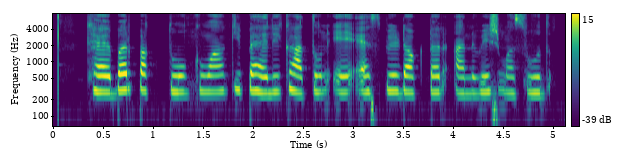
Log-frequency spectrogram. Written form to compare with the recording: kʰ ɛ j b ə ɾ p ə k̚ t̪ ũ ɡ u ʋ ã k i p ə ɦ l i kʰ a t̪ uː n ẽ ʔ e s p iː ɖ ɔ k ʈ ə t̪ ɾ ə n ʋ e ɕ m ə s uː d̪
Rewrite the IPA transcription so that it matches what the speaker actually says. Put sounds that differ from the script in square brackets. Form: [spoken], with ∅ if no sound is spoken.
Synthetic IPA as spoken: kʰ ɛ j b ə ɾ p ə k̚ t̪ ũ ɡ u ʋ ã k i p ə ɦ l i kʰ a t̪ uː n [e] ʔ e s p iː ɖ ɔ k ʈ ə [∅] ɾ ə n ʋ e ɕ m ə s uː d̪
